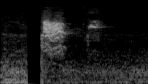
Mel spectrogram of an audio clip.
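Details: Female double-collared seedeater in breeding condition calling to stimulate males: one short, very high, hissy chip, then a fainter high note about half a second later, over low background hum.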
